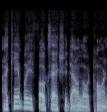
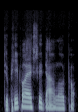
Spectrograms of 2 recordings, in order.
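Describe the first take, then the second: First: "can't" stressed, dry and sarcastic; mock disbelief on can't. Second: ACTUALLY stressed in quick mock surprise; fake-shocked, leaning on "actually"; mock disbelief on actually. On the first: Streamer teasing chat about downloads, dry mock shock. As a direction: play up the fake disbelief on "can't". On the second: Streamer answering a chat joke, feigned shock.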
